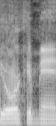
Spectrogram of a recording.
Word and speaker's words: OrchidMan: Derek Hux gave me that one because people were saying OrchidMan like the exterminator, so I had to spell it out.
